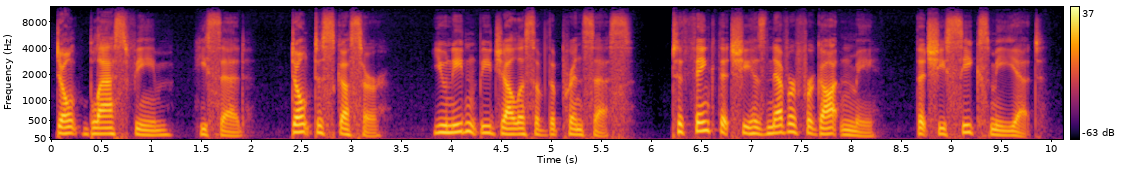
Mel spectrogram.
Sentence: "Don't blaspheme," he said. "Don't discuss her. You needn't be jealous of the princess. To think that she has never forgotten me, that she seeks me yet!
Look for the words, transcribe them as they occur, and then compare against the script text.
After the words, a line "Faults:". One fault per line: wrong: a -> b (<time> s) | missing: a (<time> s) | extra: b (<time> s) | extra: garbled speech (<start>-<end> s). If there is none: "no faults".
"Don't blaspheme," he said. "Don't discuss her. You needn't be jealous of the princess. To think that she has never forgotten me, that she seeks me yet!
Faults:
no faults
